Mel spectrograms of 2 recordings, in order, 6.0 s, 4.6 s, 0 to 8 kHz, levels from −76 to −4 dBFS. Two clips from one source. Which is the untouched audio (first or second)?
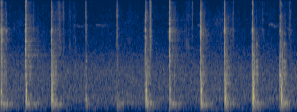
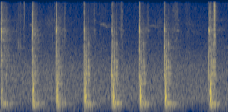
second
